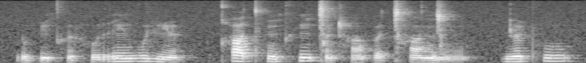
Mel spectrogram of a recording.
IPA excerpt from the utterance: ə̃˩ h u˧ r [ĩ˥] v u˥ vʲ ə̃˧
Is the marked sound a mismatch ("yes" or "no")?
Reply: no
